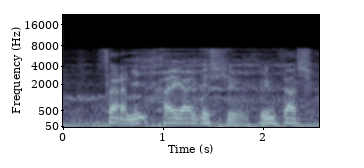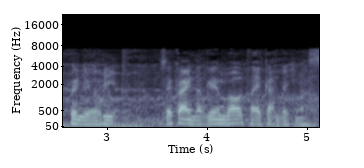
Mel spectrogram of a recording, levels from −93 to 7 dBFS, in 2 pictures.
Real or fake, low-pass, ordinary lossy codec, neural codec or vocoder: fake; 7.2 kHz; Opus, 64 kbps; codec, 16 kHz, 2 kbps, FreqCodec, larger model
